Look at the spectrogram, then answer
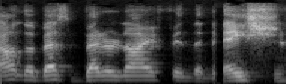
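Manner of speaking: plain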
